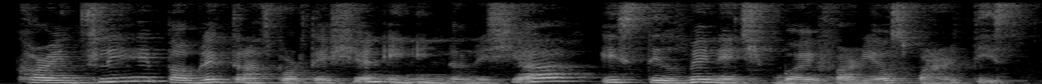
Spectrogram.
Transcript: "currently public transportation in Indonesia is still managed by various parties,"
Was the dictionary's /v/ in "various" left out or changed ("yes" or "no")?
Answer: yes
